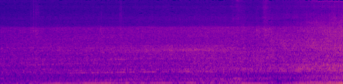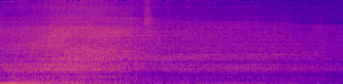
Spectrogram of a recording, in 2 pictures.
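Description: A bus's diesel engine running as it passes close by, the engine hum and road noise growing louder to a peak about halfway through and then fading away.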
